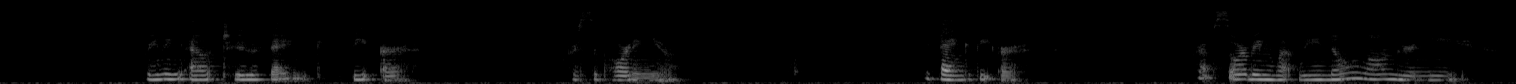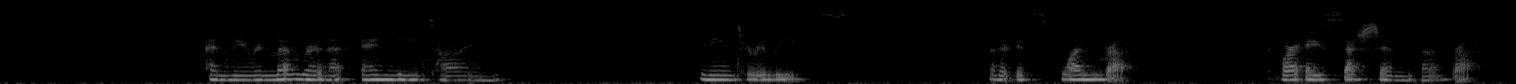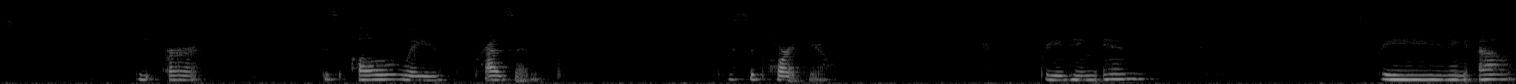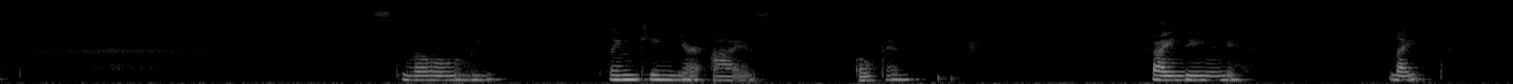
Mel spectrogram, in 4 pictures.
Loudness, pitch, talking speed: -40 LUFS, 85 Hz, 55 wpm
